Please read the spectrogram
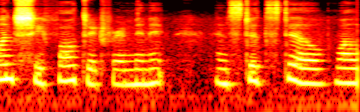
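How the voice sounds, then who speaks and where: Soft-spoken and gentle in tone, a woman talks at a very slow pace with monotone, flat intonation. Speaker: storyteller. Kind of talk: sleep story. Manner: soft-spoken, gentle.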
